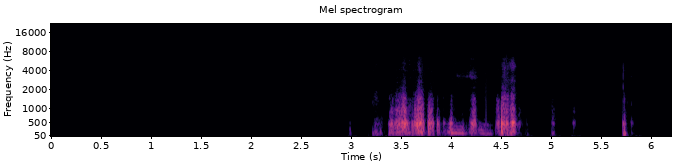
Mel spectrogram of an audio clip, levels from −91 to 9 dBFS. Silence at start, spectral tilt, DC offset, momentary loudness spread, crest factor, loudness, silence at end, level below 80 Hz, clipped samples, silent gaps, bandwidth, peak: 3.25 s; -8 dB/octave; under 0.1%; 17 LU; 30 dB; -40 LUFS; 0.45 s; -68 dBFS; under 0.1%; 4.82-4.99 s, 5.09-5.20 s, 5.29-5.70 s; 6.8 kHz; -16 dBFS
